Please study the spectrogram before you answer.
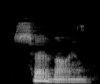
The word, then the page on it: servile: British English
